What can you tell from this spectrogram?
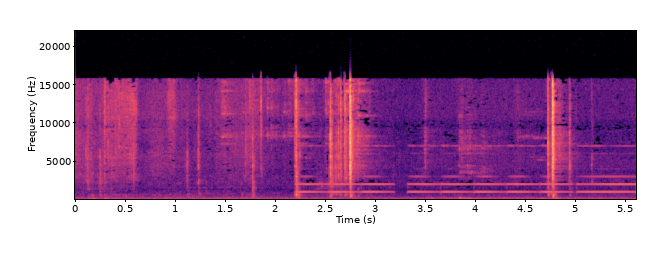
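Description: Car ignition key and key ring clicking and jangling a few times as the key is turned to on, followed by a faint steady high electronic tone. No fuel-pump prime is heard, which points to a dead engine computer.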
